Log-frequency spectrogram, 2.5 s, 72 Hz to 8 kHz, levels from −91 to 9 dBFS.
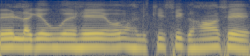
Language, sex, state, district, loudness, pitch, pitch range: Hindi, male, Uttar Pradesh, Muzaffarnagar, -14 LUFS, 155 Hz, 155-160 Hz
